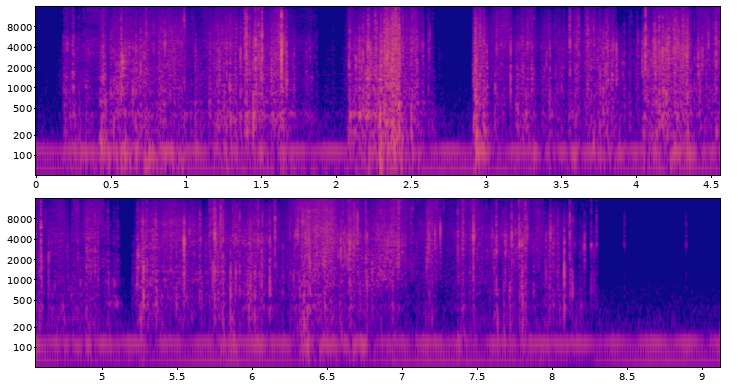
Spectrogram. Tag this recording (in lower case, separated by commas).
crumpling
